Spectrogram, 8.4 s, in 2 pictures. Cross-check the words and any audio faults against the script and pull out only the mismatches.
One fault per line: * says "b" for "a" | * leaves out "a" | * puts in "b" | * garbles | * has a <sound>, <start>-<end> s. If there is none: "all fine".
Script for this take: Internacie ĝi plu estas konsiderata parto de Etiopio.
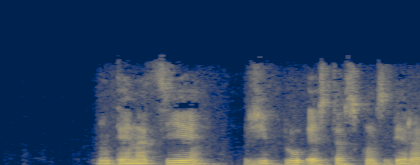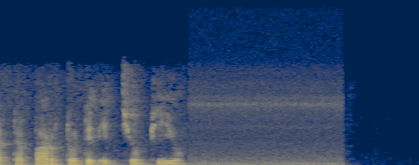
all fine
